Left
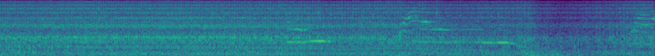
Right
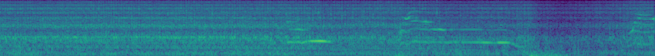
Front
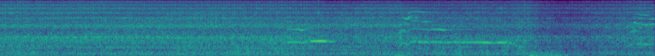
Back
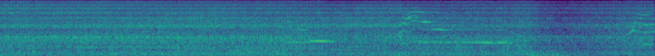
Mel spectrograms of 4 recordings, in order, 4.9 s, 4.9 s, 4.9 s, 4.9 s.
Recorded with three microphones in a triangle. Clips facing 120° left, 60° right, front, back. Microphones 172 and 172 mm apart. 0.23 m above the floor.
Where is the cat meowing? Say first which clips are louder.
Right 3 dB, front 2 dB; 10° left, 0.8 m; by 4.9 s 75° right, 1.4 m.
